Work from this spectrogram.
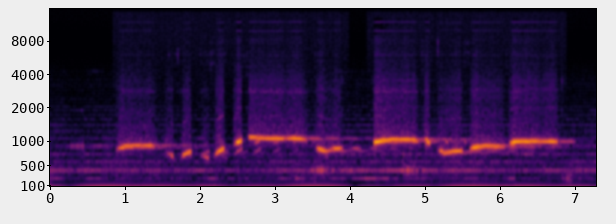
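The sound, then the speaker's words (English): A person whistles a familiar folk melody in a basement, caught on a paranormal investigation recording. The clear whistled notes step up and down in a tune, with a few quick runs, over a steady low hum. No one speaks. “They came in and captured, while in the basement, someone whistling, "I've been working on the railroad."”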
